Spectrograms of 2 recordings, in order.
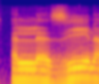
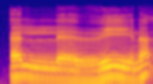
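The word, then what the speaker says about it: الذين: എന്നാൽ മറ്റൊരു വലിയ അബദ്ധം ഇവിടെ സംഭവിക്കാറുള്ളത് ദാലിനെ സായാക്കി പറയും, അല്ലസീന എന്ന്. ഇത് വലിയ അബദ്ധമാണ്. അങ്ങനെയൊന്നും സംഭവിക്കരുത്. ദാലായി തന്നെ പറയണം, അത് ദാലോ സായോ ആയി പോവരുത്, സൂക്ഷിക്കേണ്ടതാണ്. അല്ലദീന എന്ന് വ്യക്തമാക്കി ഉച്ചരിക്കുക.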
